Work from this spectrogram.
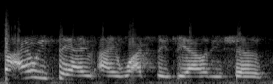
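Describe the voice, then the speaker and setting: A woman's voice: mid-range voice, lively intonation, normal speed, lo-fi sound. A woman speaking as a guest author in a casual podcast interview, chatty and self-deprecating.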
